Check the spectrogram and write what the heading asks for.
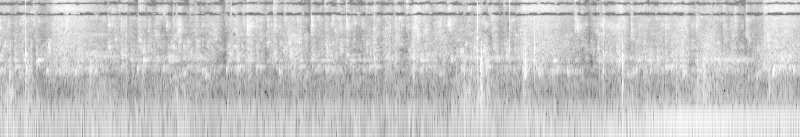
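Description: Faint paper handling as a colouring book's page is turned and the open pages are smoothed flat by hand: soft rustles and small scattered taps over a low steady hum.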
